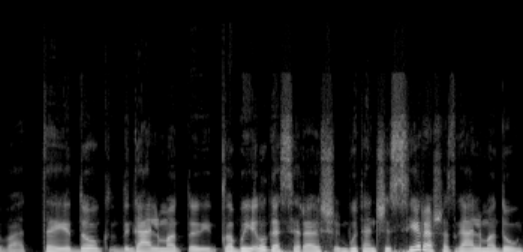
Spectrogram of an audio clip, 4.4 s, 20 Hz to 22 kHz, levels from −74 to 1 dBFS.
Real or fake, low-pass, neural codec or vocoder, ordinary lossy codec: real; 19.8 kHz; none; Opus, 32 kbps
